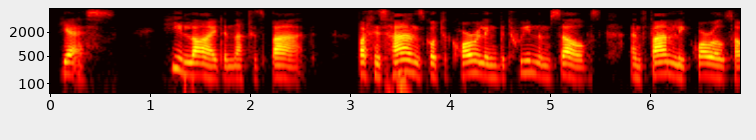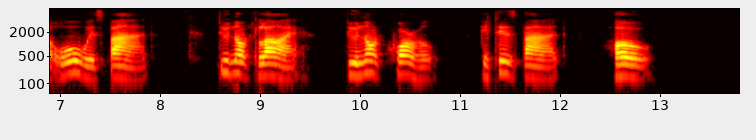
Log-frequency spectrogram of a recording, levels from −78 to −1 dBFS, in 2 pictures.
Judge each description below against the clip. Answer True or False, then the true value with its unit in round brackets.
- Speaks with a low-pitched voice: False (155 Hz)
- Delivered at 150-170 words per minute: False (135 wpm)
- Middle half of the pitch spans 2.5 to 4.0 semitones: True (3.6 semitones)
